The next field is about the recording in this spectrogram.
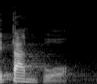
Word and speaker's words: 淡泊: 那淡泊呢，又可以称为它另外一个写法，我有写在黑板上哈，也是读为淡泊，它那个字不是读怕哦，它有两个读音的，这个音是读泊。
